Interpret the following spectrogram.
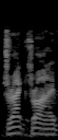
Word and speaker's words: Drag x Drive: I personally think that the $10 thing would have worked for Drag X Drive, pronounced Drag Drive like Hunter Hunter and Spy Family.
